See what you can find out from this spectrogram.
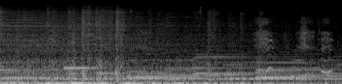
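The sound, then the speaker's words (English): A train rumbles past overhead near a city flat at night, a heavy low drone with faint squealing metallic tones and a steady wash of noise that holds through the whole stretch. “A train passes overhead.”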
